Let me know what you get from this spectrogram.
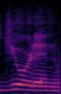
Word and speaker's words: Jorphdan: My name is Jordan, with a silent PH in the middle, and I am joined always by my wonderful co-host, Sir Lucian, over there at Sir Lucian Gaming.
